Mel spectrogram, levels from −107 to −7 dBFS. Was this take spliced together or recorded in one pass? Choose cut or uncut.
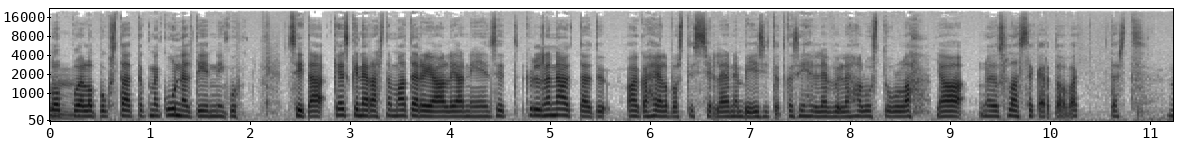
cut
